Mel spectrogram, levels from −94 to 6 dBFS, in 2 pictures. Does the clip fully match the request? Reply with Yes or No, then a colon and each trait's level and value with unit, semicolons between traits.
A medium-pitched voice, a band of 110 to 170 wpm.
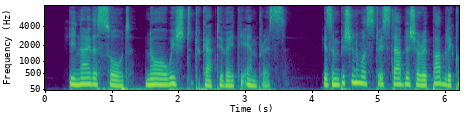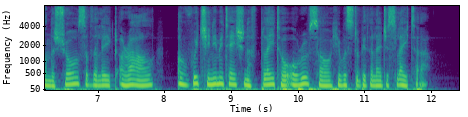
No: medium, 150 Hz; average, 180 wpm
